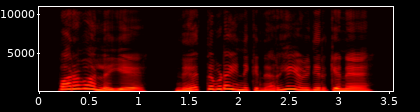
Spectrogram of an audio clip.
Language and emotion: Tamil, surprised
